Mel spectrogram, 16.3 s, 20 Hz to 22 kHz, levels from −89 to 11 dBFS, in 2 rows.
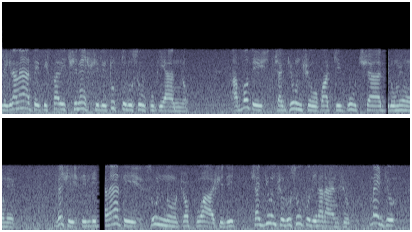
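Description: At 7.64 s, after "ci agghiunciu qualchi guccia", packet loss with pitch repetition leaves an 80 ms gap bridged by a repeated pitch period, heard as a brief buzzy hold. At 10.06 s, after "si li", a 160 ms loss fades to silence before the sound cross-fades back.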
